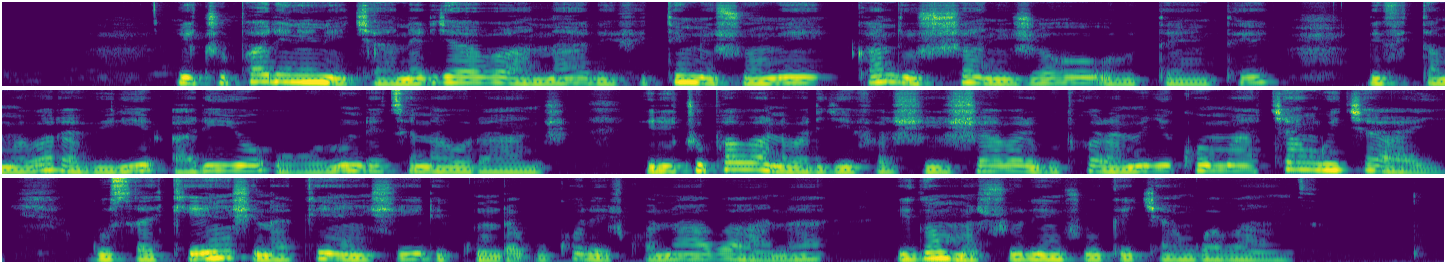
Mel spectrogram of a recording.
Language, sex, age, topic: Kinyarwanda, female, 18-24, education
